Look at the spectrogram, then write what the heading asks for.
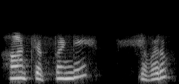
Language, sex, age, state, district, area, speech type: Telugu, female, 30-45, Andhra Pradesh, N T Rama Rao, urban, conversation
